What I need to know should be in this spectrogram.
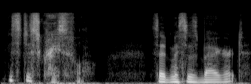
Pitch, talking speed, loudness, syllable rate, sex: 120 Hz, 120 wpm, -18 LUFS, 5.0 syllables/s, male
